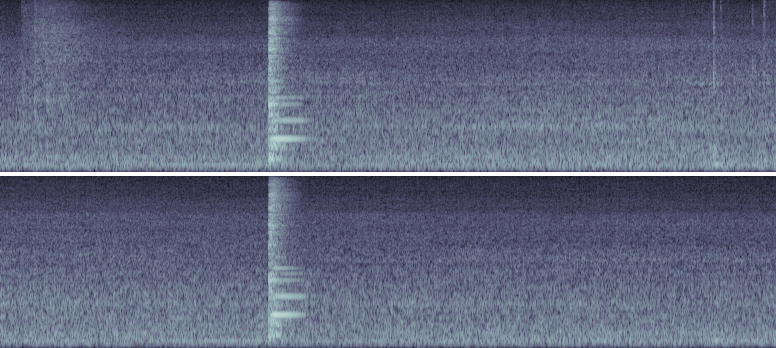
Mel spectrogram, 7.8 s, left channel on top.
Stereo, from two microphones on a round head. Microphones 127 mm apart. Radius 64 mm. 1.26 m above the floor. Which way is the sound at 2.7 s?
10° left (ahead or behind).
